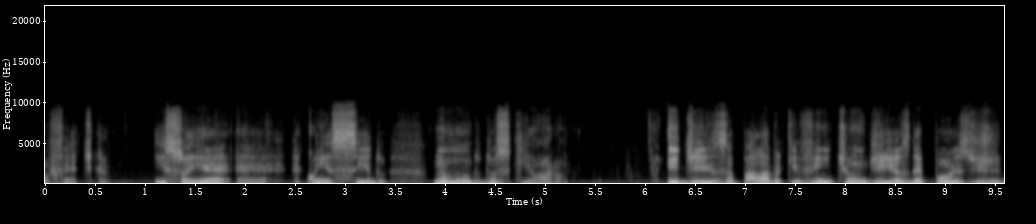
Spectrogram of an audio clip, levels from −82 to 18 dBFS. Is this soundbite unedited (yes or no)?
yes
